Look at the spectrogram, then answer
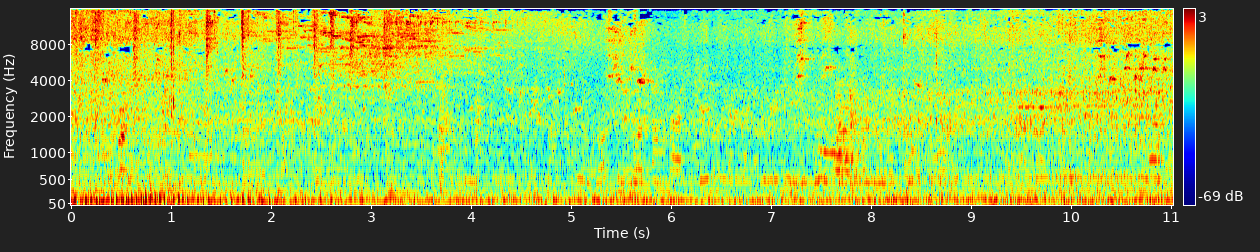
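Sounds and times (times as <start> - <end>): faint voices: 0.0 - 11.0
low market rumble: 0.0 - 11.0.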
